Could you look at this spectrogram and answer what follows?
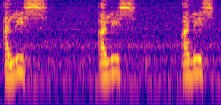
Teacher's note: The accent is in the second syllable.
